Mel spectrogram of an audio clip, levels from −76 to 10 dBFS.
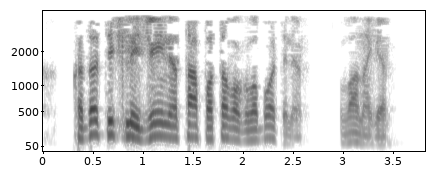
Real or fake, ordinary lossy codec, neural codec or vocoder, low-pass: real; MP3, 16 kbps; none; 3.6 kHz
